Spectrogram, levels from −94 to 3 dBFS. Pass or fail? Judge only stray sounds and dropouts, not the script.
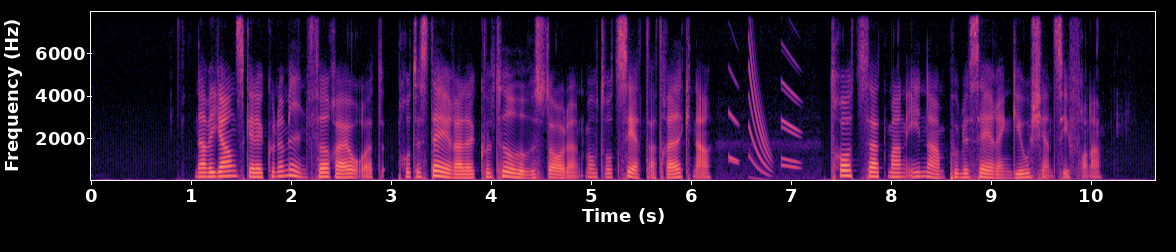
fail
